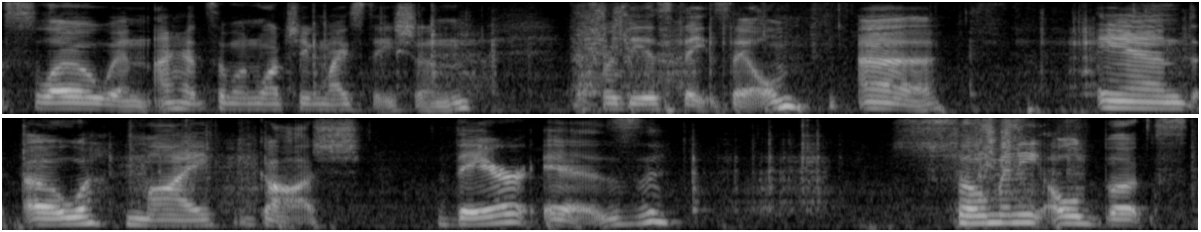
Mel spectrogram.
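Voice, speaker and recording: A woman's voice: deep voice, a bit bright, a little hiss or hum. A middle-aged woman with a Southern US accent chats in a folksy way while crafting on a livestream, often laughing at her own stories. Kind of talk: casual chat while crafting.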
